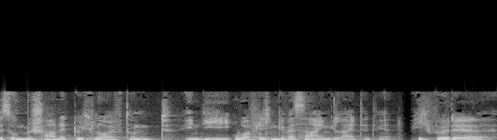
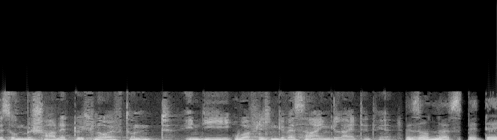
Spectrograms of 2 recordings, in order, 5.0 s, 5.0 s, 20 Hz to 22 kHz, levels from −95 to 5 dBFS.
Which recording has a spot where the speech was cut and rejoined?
first; 1 cut; at 4.0 s

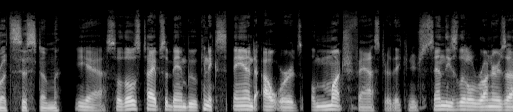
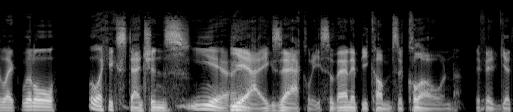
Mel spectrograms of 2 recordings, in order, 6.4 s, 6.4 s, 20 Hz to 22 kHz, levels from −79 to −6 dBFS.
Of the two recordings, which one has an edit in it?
second; 1 cut; at 2.9 s

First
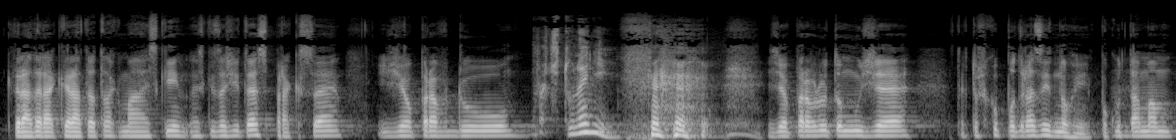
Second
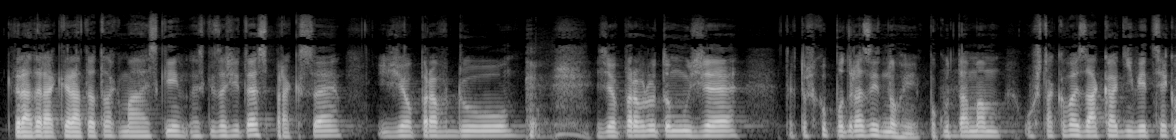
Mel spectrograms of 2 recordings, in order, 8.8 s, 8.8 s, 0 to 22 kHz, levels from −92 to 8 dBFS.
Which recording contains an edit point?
second; 1 cut; at 3.9 s

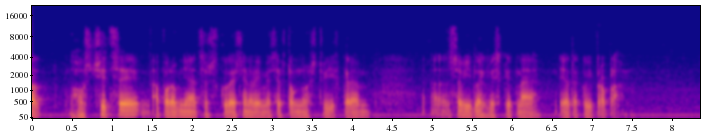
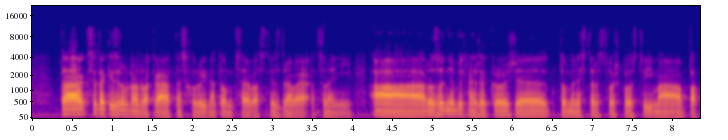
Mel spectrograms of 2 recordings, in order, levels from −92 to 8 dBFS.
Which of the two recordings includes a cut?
second; 1 cut; at 4.2 s

